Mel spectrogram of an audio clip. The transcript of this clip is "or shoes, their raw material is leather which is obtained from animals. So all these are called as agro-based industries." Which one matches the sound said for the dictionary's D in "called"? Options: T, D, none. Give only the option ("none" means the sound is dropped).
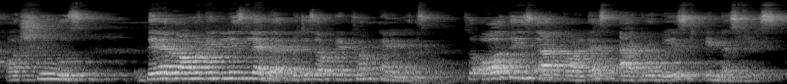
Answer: D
